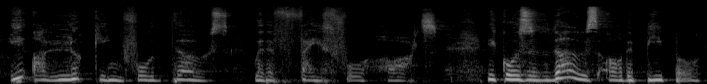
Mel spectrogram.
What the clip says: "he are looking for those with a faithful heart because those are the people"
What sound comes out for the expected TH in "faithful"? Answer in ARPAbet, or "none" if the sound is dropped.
TH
